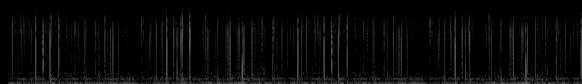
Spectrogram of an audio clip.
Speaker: I wanted to get the meters going for at least a minute here, but as you can hear this, hear that little rubbing? This take-up reel is pinched, so it's kind of squeezing the tape down here at the bottom.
